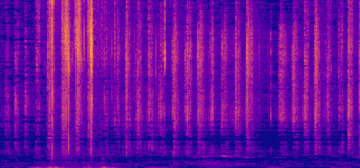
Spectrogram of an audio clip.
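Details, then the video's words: Guinea pig eating watermelon, a rapid run of soft crunchy chewing clicks with a low steady hum underneath, bites bunched irregularly, loudest in a burst near the first second. "Guinea Pig Eating Water Melon"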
